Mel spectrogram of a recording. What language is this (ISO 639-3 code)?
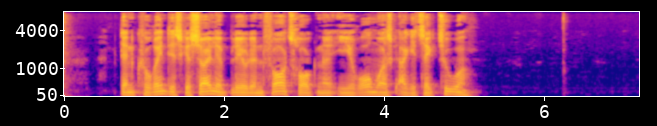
dan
